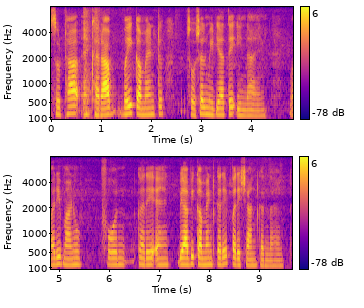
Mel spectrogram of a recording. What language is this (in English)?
Sindhi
